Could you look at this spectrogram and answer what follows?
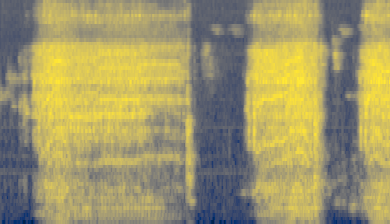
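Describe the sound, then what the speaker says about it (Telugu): A sewing machine stitching a straight line on fabric, running in three loud, steady bursts with short pauses between them. "మీరు ఒకసారి స్ట్రైట్ లైన్ ఒక స్టిచ్ చేసుకోండి"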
